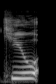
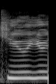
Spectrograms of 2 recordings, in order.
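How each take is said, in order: First: The word is said as one syllable. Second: The word is said as two syllables. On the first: The speaker calls it right. "instead of Q" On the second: The speaker calls it wrong. "said Q you"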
